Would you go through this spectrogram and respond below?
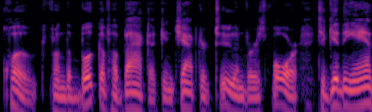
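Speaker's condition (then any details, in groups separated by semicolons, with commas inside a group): No condition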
